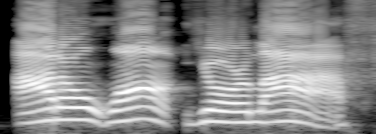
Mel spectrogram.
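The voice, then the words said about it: Southern accent, James Van Der Beek impression. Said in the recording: “I think I gave Vanderbeek a run for his money on that Southern accent. ... It was like he was in the room with us.”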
